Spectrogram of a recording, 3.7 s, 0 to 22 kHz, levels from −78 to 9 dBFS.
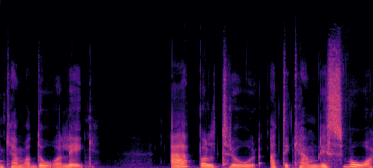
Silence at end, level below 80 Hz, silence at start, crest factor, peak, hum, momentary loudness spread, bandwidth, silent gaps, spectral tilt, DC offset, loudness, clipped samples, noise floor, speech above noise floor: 0 s; -48 dBFS; 0 s; 18 dB; 0 dBFS; none; 5 LU; 17.5 kHz; none; -5 dB/octave; under 0.1%; -18 LUFS; under 0.1%; -53 dBFS; 36 dB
